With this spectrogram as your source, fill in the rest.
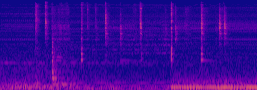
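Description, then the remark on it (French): A fluorescent neon tube flickers on with a quick series of sharp, irregular clicks over a low hum, then settles into a steady electrical buzz as it lights. “Le tube clignote, ça fait « cling, cling », et la lumière du néon s’allume.”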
